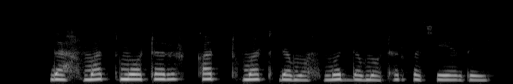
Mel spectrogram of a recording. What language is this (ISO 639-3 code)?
pus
